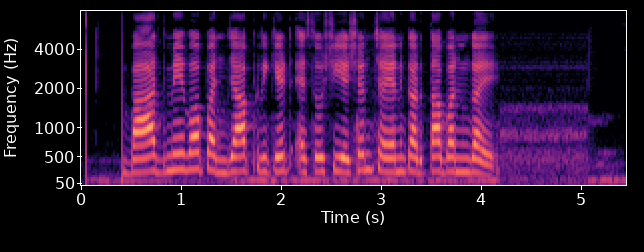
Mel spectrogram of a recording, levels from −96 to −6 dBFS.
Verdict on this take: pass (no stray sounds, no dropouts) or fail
pass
